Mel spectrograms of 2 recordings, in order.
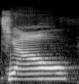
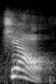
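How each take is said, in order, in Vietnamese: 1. Cao độ giữ bằng suốt âm tiết. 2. Cao độ đi xuống mạnh suốt âm tiết. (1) "mình ta đọc ngang ra thì chào. Chào là không đúng âm rồi đó" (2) "còn đây là chào"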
